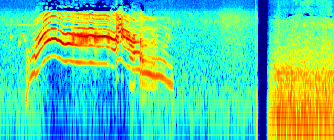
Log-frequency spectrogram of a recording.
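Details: Pet cat giving one loud, sustained meow that rises, holds high and steady for about two seconds, then drops away, followed by silence and a burst of noisy background sound.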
